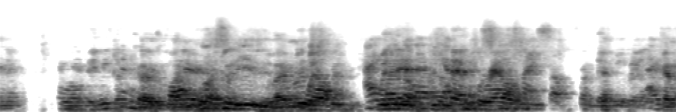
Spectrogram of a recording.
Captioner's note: all chattering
